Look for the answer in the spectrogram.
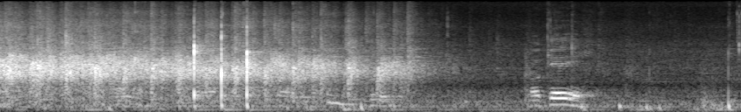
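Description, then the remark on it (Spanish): A crowd applauds to welcome a guest and his family, with dense, steady clapping and a few sharp louder claps, fading out after about four seconds, followed by a brief voice. “Así que otro aplauso”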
